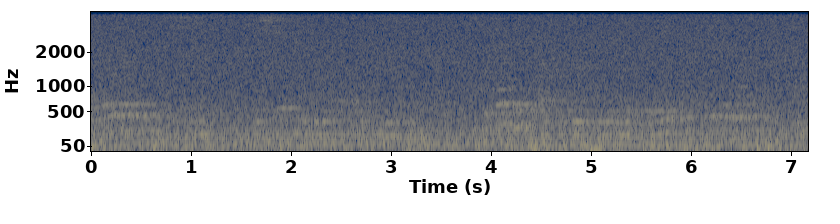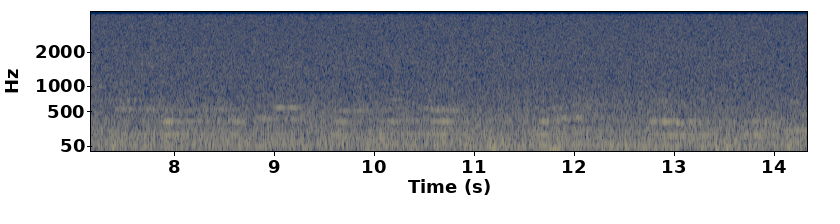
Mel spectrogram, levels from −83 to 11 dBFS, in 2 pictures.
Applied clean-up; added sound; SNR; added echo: none; Water; -5 dB; reverberation time 1.2 s.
